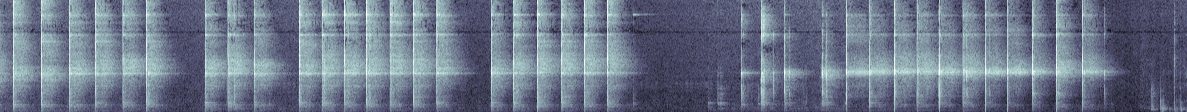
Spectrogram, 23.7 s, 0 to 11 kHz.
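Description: A replacement camshaft bearing on a 1967 John Deere 4020 diesel being driven in with a hammer striking a large socket, sharp metallic blows in quick rhythmic bursts of six to ten, separated by short pauses, close and loud.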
